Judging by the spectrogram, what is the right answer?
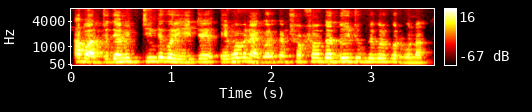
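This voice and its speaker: The recording is muffled, but his voice comes through high, warm, fairly even in intonation, and very fast. This Bangladeshi Bengali-accented man runs a chatty video editing screen-share class, peppering it with English words and constant questions to check students understand.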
